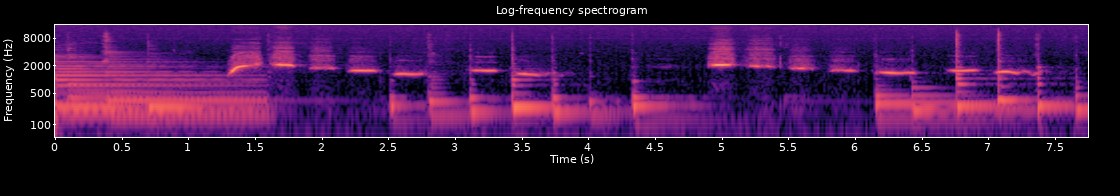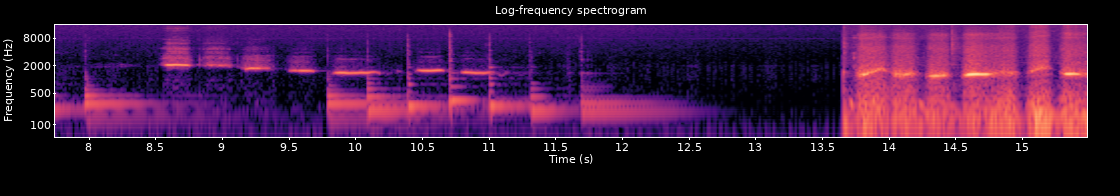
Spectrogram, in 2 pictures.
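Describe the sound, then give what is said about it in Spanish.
A person whistles a song, a clear, bright melody in three repeated phrases with short pauses between them, followed at the end by a loud burst of noise. “Cómo silbaba, como la canción”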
